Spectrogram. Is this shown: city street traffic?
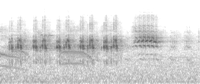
no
